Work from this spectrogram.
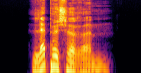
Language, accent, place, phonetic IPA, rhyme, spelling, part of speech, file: German, Germany, Berlin, [ˈlɛpɪʃəʁəm], -ɛpɪʃəʁəm, läppischerem, adjective, De-läppischerem.ogg
- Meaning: strong dative masculine/neuter singular comparative degree of läppisch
